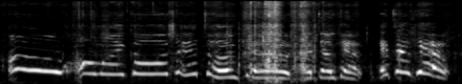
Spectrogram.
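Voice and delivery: high, loud gushing over something cute; excited squeal. Real, not acted. Vlogger opening a friend's gift, squealing in excitement.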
